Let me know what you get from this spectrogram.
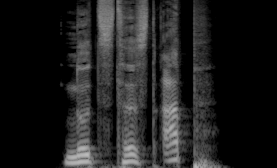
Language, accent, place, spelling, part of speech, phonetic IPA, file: German, Germany, Berlin, nutztest ab, verb, [ˌnʊt͡stəst ˈap], De-nutztest ab.ogg
- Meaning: inflection of abnutzen: 1. second-person singular preterite 2. second-person singular subjunctive II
